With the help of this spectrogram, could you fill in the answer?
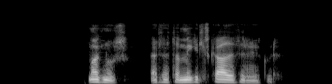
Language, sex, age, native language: Icelandic, male, 50-59, Icelandic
